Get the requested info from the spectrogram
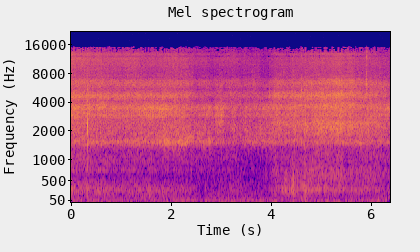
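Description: Wind rushing over the microphone during a fast run down a groomed slope, with the steady hiss and scrape of edges sliding on packed snow. A single small click sounds about a third of a second in.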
